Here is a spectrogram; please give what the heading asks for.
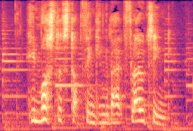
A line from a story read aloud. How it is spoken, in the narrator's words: whispered Jodie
